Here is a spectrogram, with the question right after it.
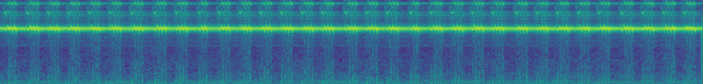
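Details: A single cricket sounding loudly in a room during the night: sharp, ringing, very high chirps pulsed in rapid regular groups, repeating without pause, faint low rumble beneath.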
